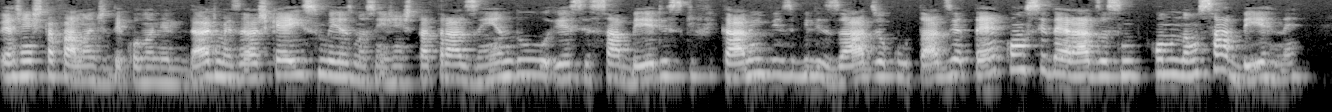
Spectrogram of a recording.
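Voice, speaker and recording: A somewhat breathy woman's voice at medium pitch. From northern Minas Gerais, Brazil. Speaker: artist. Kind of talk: panel discussion.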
